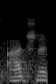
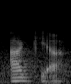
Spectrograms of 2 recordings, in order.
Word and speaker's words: Ajna: So this is Ajna chakra, or sometimes it's pronounced Agya.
